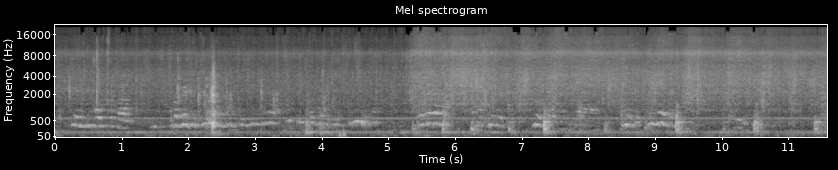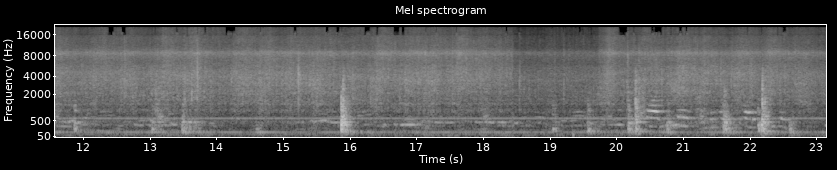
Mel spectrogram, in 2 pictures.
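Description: Chili powder stirred into a sizzling pan of cooking, with a continuous bright crackle of frying and repeated scrapes and taps of a spoon against the pan throughout.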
